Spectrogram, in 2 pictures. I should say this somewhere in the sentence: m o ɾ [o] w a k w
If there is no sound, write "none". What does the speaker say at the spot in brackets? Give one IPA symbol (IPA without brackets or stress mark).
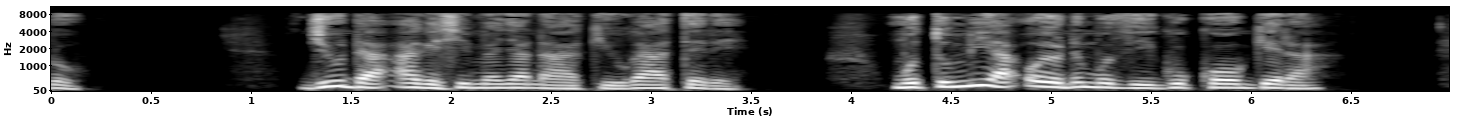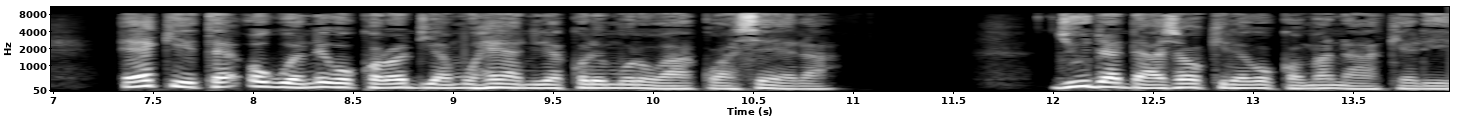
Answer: o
